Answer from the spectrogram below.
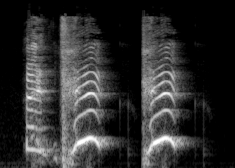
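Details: Two loud voiced sneezes, the first with a sharp inhaled lead-in, each ending in a clear "choo"; sneezing.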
